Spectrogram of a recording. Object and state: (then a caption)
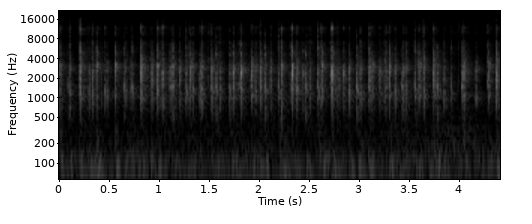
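Mechanical keyboard being typed on. Fingertips type continuously on a Monsgeek M1 mechanical keyboard with a black aluminum case, plastic keycaps and NK Cream switches. A steady, rapid run of short, bright clacks, centered around 2.3 kHz, has very little low end. Each keystroke stops almost instantly.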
